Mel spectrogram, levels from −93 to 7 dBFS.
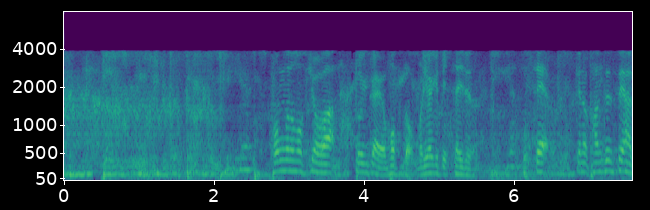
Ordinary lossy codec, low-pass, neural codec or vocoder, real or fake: AAC, 16 kbps; 7.2 kHz; codec, 16 kHz, 4 kbps, X-Codec, HuBERT features, trained on LibriSpeech; fake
